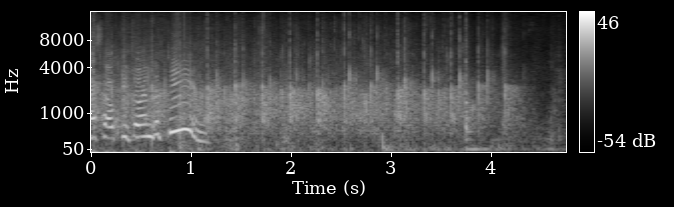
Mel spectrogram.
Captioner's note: applause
